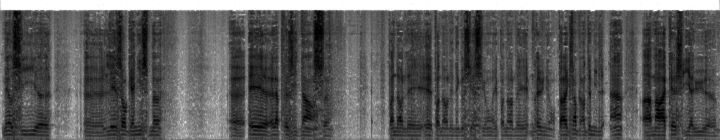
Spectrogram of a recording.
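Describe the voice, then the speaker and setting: A man's voice: lowish voice, level tone, a little slow, fairly bright tone, a little hiss or hum, poor audio. A man interpreting a webinar talk live, hesitant, with many fillers and restarts.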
